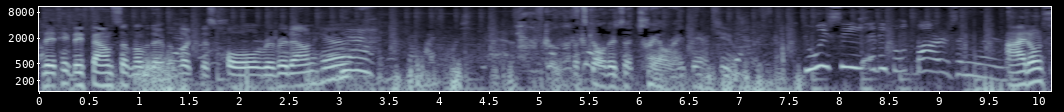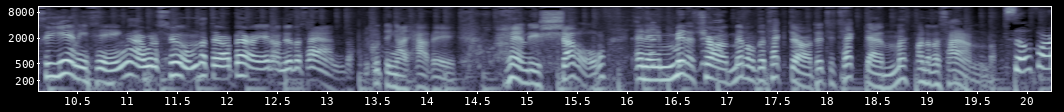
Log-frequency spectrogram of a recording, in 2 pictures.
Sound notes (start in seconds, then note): 4.2 whispers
